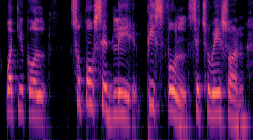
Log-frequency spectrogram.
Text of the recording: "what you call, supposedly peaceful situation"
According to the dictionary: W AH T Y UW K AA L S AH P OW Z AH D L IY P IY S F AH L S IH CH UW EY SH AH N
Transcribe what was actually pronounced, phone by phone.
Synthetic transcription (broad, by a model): W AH T Y UW K AA L S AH P OW S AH D L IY P IY S F AH L S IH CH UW EY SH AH N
